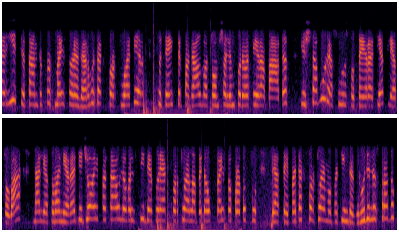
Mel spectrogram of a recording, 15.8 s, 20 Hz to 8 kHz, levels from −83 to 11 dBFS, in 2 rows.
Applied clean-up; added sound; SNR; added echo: none; Raindrop / Drip; 18 dB; none.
